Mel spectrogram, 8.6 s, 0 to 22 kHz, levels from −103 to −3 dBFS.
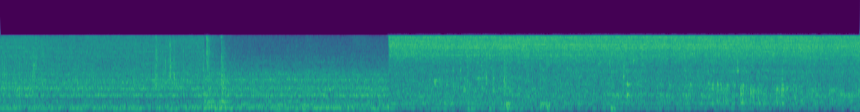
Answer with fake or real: real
